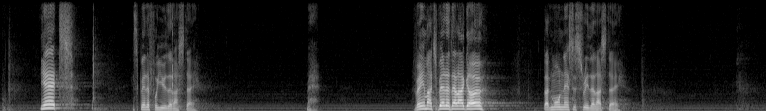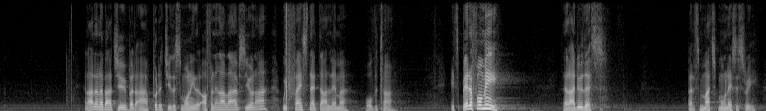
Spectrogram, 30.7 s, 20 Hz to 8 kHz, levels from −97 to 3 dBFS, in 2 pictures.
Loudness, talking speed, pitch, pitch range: -24 LUFS, 125 wpm, 145 Hz, 125-170 Hz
